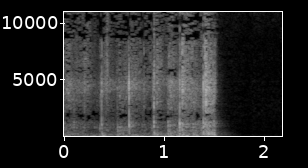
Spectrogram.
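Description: Quick footsteps of a person running on a hard floor, about four a second, with the handheld camera jostling. They cut off suddenly about a second and a half in.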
